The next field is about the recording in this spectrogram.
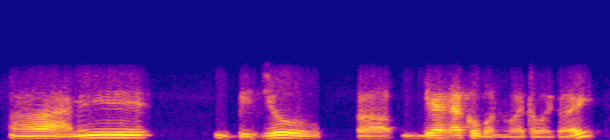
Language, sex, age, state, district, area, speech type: Nepali, male, 30-45, West Bengal, Kalimpong, rural, conversation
